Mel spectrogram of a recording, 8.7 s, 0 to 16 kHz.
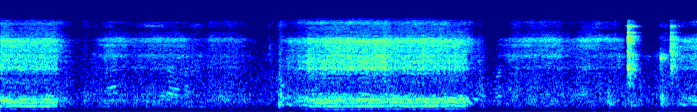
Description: Video during the 2010 Holiday Season of some of the best snoring I've ever seen.. His head doesnt even touch the cushion! lol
